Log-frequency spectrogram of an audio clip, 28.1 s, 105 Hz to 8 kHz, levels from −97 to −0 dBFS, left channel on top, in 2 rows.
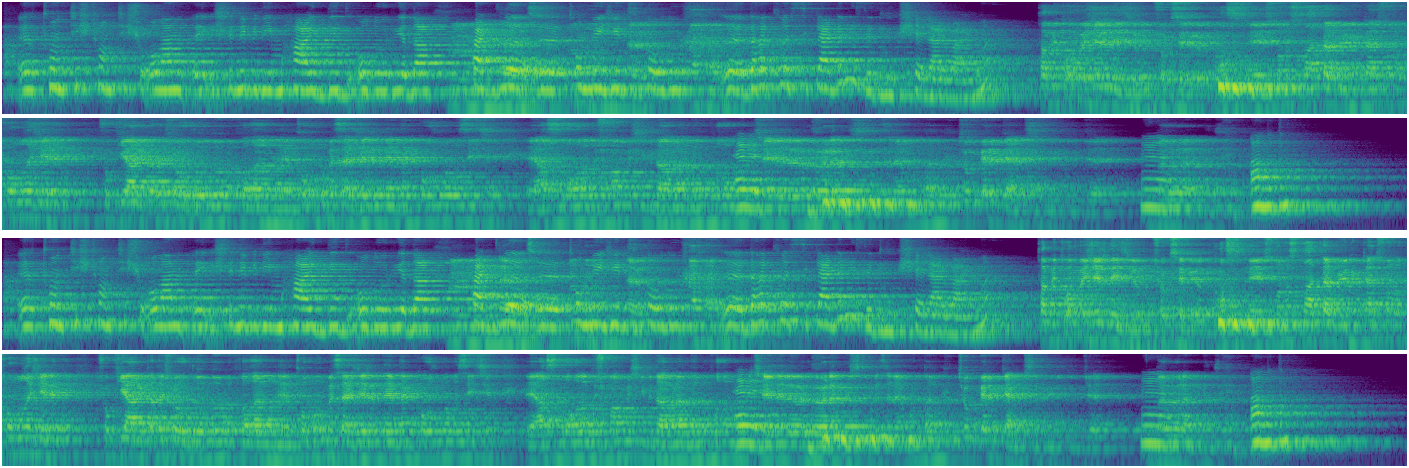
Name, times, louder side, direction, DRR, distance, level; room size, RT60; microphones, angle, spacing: voice 1, 0.1-6.8 7.1-9.9 12.2-12.9 21.4-21.7 22.2-22.5 22.9-23.2 25.4-25.8 26.5-26.9, equal, 5° right, 1 dB, 0.4 m, -21 dB
voice 2, 4.5-5.2 5.7-6.5 6.8-7.2 10.4-25.1 25.5-26.1, right 2 dB, 55° right, -1 dB, 0.8 m, -24 dB
9.1 x 3.7 x 3.1 m, 2.3 s
head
